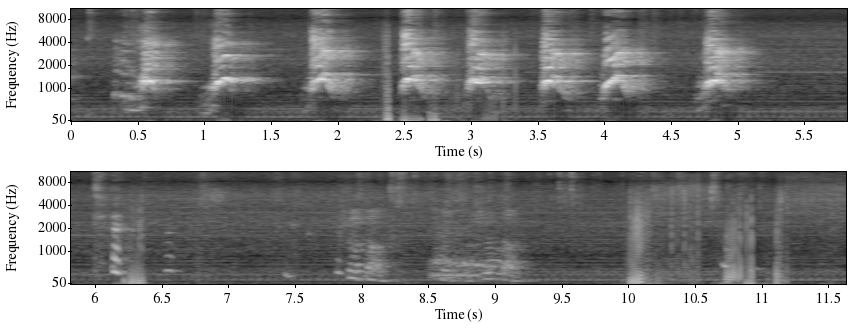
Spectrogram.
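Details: Toy terrier barking at a robot vacuum cleaner on first meeting: a rapid run of seven sharp, high yaps about half a second apart, then quieter rustling, thumps and a person speaking.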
